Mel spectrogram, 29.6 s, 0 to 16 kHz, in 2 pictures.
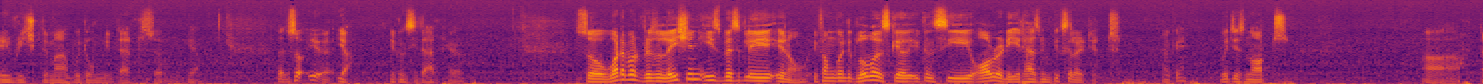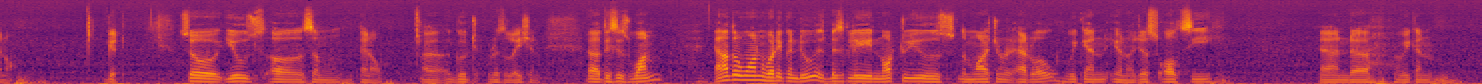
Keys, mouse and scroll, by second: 0.4 click, 1.4 click, 6.9-9.6 drag, 9.9 scroll up 1, 11.3 scroll down 1, 12.9 click, 14.1 1, 14.5 Return, 15.3 click, 16.2 scroll down 1, 16.9 click, 18.1 click, 19.0 click, 20.1-21.2 drag, 21.6 click, 23.3 click, 24.2 Delete, 25.6 click, 26.5 alt+c, 27.6 ctrl+click, 28.8 click.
